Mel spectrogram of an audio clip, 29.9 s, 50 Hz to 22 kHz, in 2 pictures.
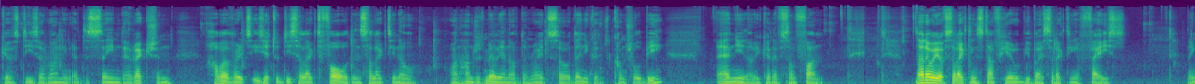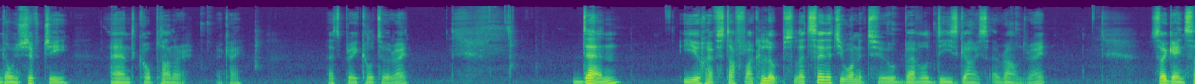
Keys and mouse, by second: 0.1 shift+click, 0.5 middle click, 0.9 shift+click, 2.8 middle click, 4.2 middle click, 5.2 shift+click, 7.0 ctrl+b, 11.4 shift+click, 11.9 click, 12.8 middle click, 13.7 click, 14.1 click, 14.5 middle click, 15.1 shift+g, 17.9 click, 18.7 middle click, 19.6 s, 21.1 middle click, 24.0 shift+click, 24.9 Tab, 29.6 click.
